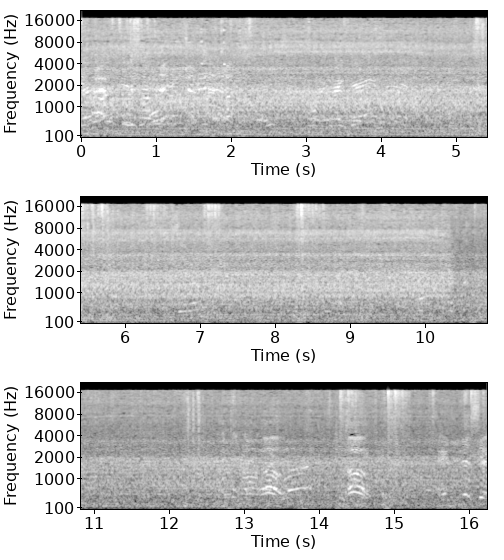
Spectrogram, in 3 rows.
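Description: Cabin sound of a 2006 IC CE school bus's DT466 inline-six turbo diesel running under way, a steady engine drone mixed with road noise. About ten seconds in, the higher hiss drops away and the engine runs on more quietly.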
